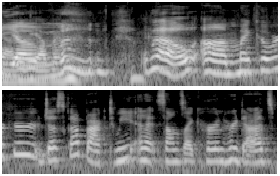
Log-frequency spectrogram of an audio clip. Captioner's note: laughs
